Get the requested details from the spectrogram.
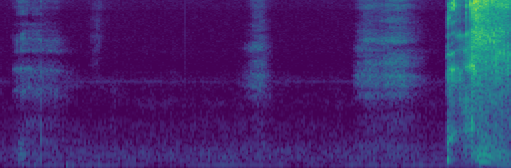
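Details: Morning sneeze fit before breakfast: a quiet breathy lead-in, then a sudden, loud, explosive sneeze.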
